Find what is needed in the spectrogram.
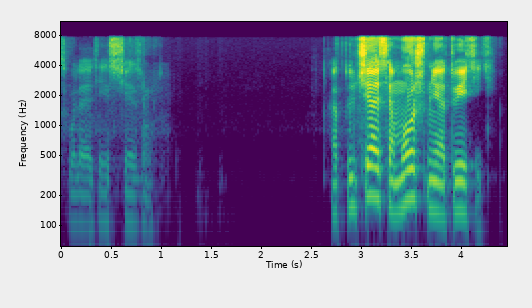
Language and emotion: Russian, angry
